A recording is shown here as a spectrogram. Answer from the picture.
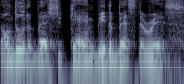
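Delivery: horrible put-on New York Italian accent. Quoting advice from an old-school Italian man; bad East Coast Italian accent. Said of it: "I do his accent horribly".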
